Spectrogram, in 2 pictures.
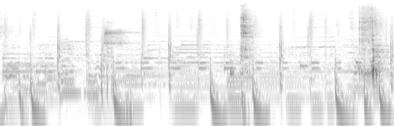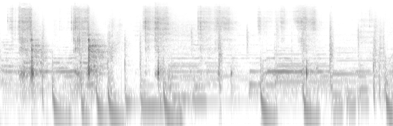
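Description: A knife slices ingredients, including onions, for a Philly cheesesteak on a cutting board, with rapid, even, rhythmic chops close by and no talking.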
